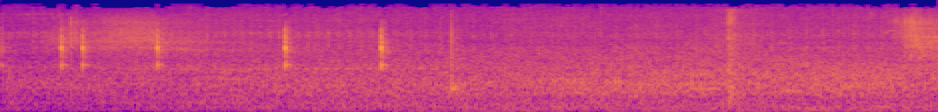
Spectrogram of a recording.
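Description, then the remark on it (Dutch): Someone typing on a phone in a YouTube video clip: a handful of light, crisp taps at an uneven pace, fairly quiet, over a steady low background hiss, with no voices. “Je iemand typen op een telefoon.”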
